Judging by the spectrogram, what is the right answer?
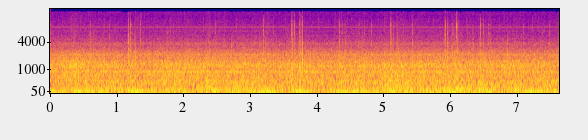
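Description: Steady road and engine noise of a moving car, heard from inside the vehicle.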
